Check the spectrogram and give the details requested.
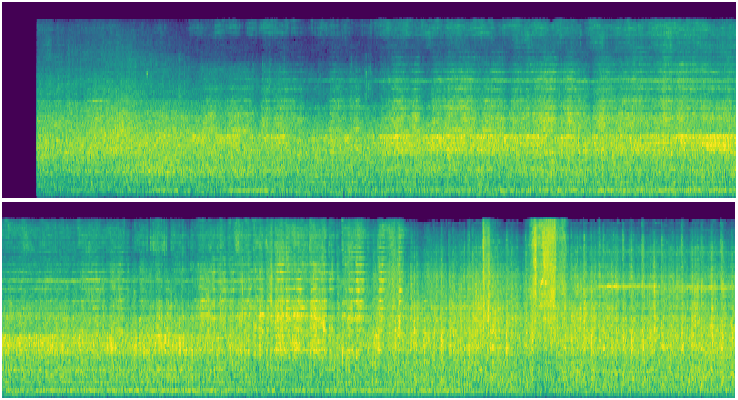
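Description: Trinity Railway Express commuter train running on the rails, growing gradually louder, with wheels clicking over rail joints and a high wheel squeal near the end.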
